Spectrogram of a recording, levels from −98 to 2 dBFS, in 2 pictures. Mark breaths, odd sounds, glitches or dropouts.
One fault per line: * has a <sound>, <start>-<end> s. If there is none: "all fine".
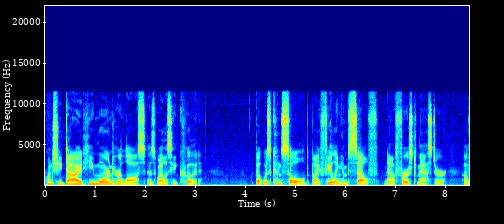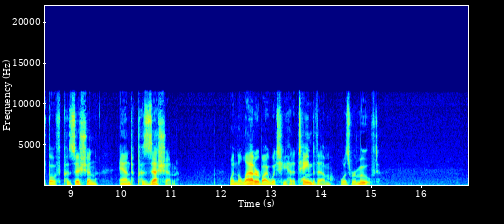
all fine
